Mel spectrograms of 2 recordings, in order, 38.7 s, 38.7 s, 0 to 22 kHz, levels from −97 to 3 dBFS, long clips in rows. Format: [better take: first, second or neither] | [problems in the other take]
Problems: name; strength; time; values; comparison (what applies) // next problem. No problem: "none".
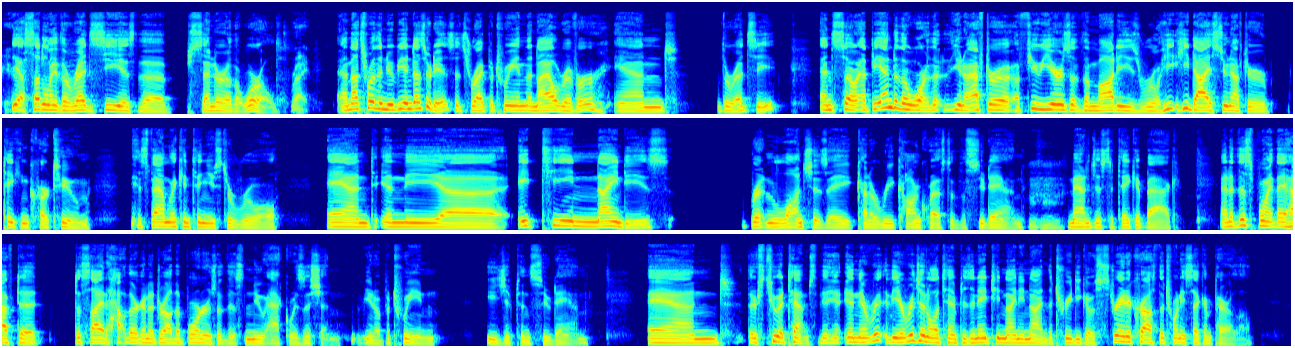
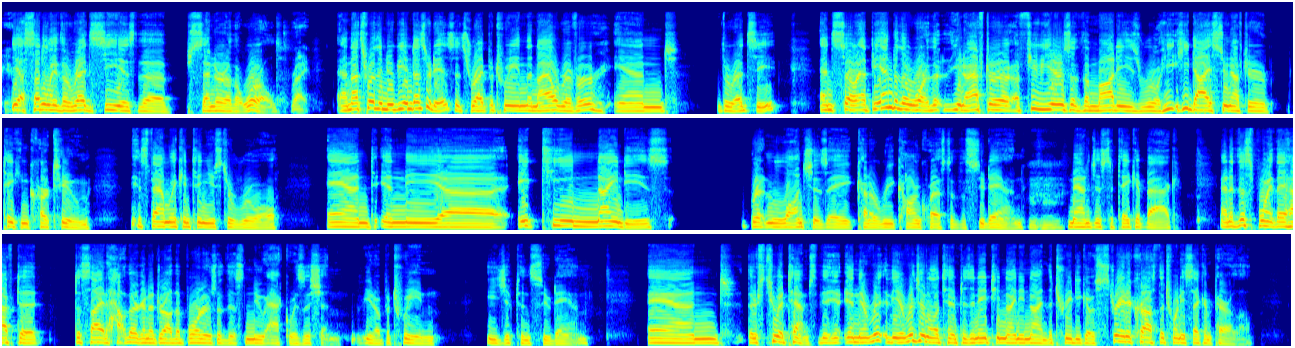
first | distortion; slight; 10 dB below the speech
